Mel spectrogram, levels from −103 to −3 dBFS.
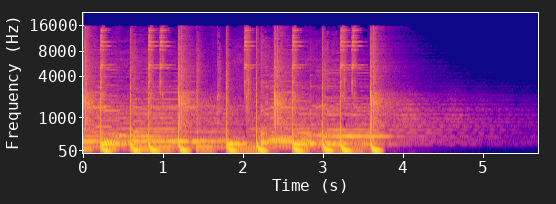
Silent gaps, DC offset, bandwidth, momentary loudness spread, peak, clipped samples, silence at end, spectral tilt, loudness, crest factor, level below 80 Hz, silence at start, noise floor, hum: none; under 0.1%; 16 kHz; 5 LU; -2 dBFS; under 0.1%; 1.6 s; -5.5 dB/octave; -17 LUFS; 16 dB; -24 dBFS; 0 s; -63 dBFS; none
